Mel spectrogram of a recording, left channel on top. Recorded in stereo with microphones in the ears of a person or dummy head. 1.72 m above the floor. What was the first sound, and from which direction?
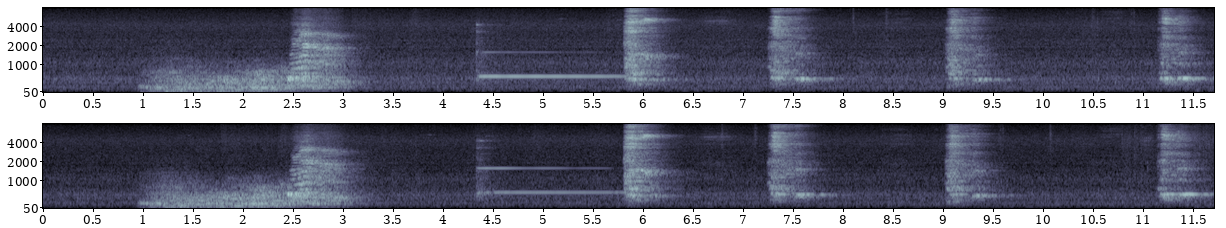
A splash, 10° right (ahead or behind).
